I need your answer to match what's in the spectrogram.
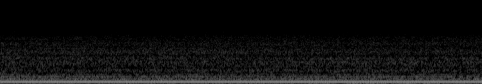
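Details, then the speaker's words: Homemade BreezeWay desk fan Model BW-6F10 after a swap to a bigger blade, switched to medium speed: a strong steady low hum with a smooth air rush, free of ticks or scraping, noisier than the small blade; normal running. "tle noisier than the small blade. The small blade is pretty quieter. But this one here is more bigger, so now it's gonna make a little bit more noise than the small blade."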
